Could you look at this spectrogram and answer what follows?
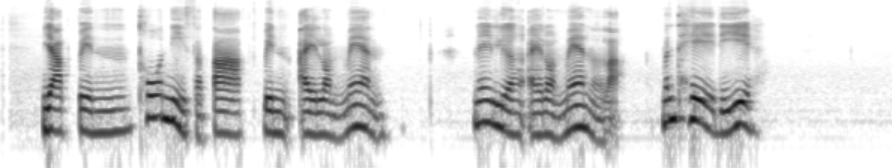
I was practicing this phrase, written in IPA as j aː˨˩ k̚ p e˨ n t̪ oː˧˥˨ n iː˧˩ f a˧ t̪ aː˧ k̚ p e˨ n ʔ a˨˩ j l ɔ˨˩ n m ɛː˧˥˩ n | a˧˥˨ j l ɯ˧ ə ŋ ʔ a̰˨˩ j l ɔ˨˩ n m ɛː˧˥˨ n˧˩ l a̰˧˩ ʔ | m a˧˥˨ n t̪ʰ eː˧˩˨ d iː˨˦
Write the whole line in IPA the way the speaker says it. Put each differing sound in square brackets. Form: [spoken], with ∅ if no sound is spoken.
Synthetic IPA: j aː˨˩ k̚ p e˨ n [t̪ʰ] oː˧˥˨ n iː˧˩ [s] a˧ t̪ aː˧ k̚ p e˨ n ʔ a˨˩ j l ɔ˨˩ n m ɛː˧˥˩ n | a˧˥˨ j l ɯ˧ ə ŋ ʔ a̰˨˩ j l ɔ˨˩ n m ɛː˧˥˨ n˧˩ l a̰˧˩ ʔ | m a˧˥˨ n t̪ʰ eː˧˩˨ d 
